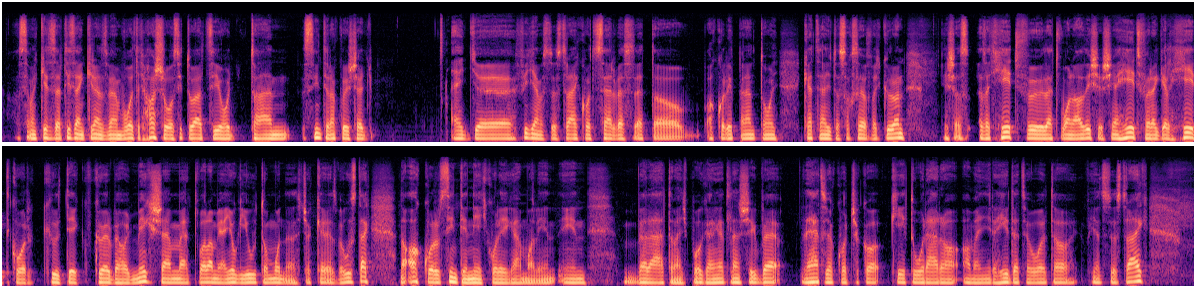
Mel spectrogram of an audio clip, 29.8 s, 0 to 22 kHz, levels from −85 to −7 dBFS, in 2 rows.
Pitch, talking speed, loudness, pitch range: 110 Hz, 160 wpm, -18 LUFS, 105-115 Hz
